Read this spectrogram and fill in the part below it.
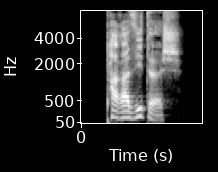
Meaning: parasitic
- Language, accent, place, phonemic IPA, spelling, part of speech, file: German, Germany, Berlin, /paʁaˈziːtɪʃ/, parasitisch, adjective, De-parasitisch.ogg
